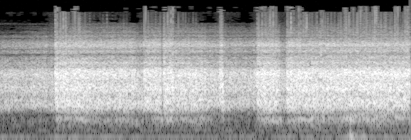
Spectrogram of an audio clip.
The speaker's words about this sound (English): Well, I think you've heard enough static and we've gotten a few words from the spirits. If you believe it or not, it's just an app on a cell phone.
